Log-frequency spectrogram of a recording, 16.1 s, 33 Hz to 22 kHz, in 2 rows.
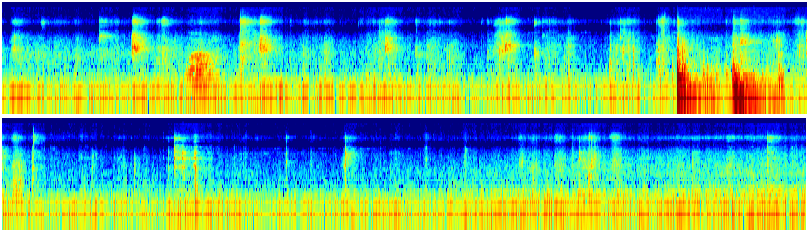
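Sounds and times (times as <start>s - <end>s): heavy thumps: 6.7s - 7.9s.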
